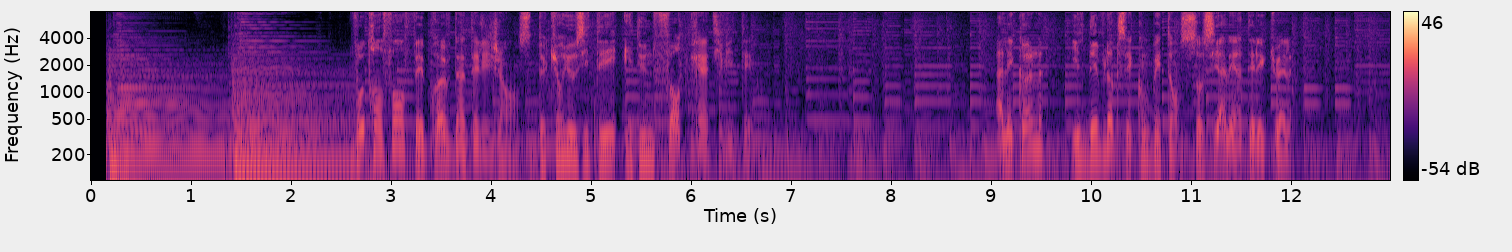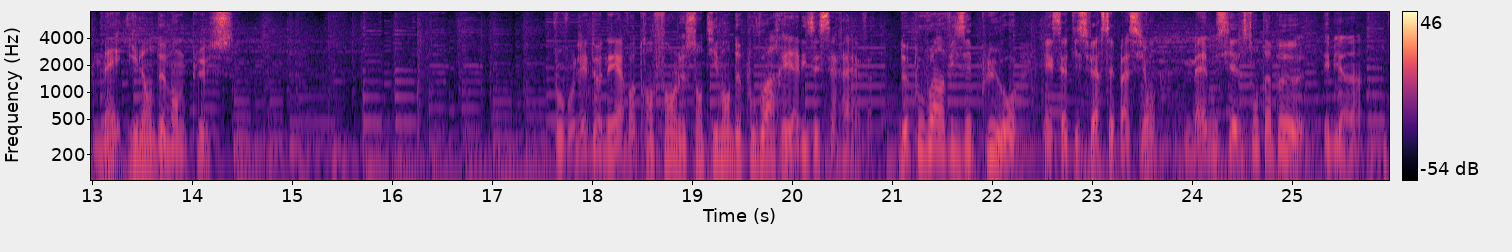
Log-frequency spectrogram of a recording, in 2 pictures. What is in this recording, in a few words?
explainer; tekkieuni; French voice-over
